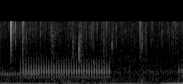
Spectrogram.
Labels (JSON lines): {"label": "biophony, croak", "recorder": "SoundTrap 500"}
